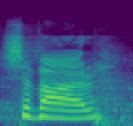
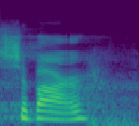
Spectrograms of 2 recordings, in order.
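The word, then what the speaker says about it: שבר: the Hebrew word and I think you pronounce it shavar it's like a fancy way at first I thought it was shebar and that's not how it goes okay so to break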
